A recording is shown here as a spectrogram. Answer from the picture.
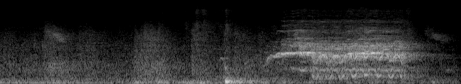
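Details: A herd of Friesian mares and young fillies heading out to pasture, November 2019; soft hoof sounds, then a sharp, high, shaky whinny around the third second, wavering and sliding lower before fading after roughly one and a half seconds.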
